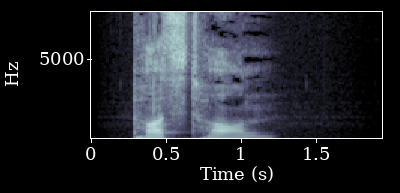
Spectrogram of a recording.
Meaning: post horn
- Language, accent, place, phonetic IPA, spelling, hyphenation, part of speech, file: German, Germany, Berlin, [ˈpɔstˌhɔʁn], Posthorn, Post‧horn, noun, De-Posthorn.ogg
